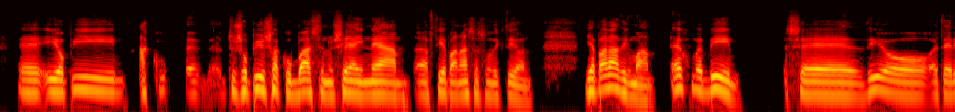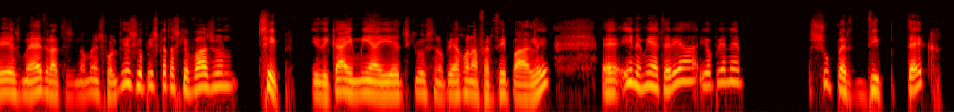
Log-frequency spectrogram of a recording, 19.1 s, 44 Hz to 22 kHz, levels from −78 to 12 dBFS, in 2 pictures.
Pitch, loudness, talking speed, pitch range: 130 Hz, -26 LUFS, 145 wpm, 115-155 Hz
